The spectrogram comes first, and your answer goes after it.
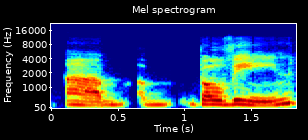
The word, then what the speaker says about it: Boivin: great so so people can go to Donnie bovine you got um is your website yeah I pronounced it right and also success champion six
